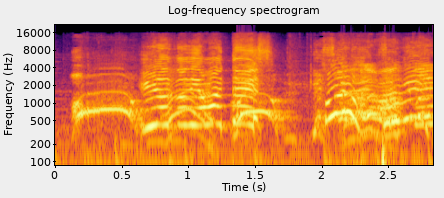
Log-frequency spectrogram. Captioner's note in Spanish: Sorprendido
